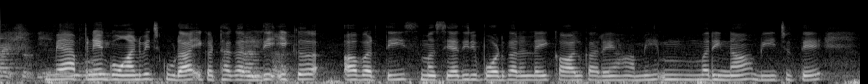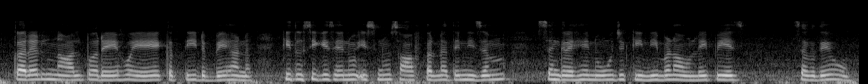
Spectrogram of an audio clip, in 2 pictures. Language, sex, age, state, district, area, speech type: Punjabi, female, 30-45, Punjab, Gurdaspur, urban, read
